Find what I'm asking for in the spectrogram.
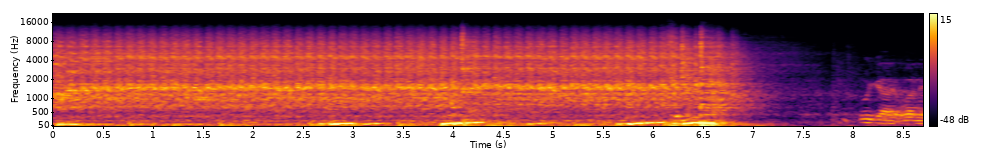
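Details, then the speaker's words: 454 big-block V8 in a Civic, new out-of-box carburetor, temporary systems, early test fire: steady cranking about three turns a second with occasional uneven catches that don't take; fails to start, closed choke suspected. "make sure the choke is open cuz last time we forgot about that and that's probably why I wasn't like giving some banss when he just cranked that sucker open the first couple times"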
